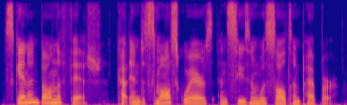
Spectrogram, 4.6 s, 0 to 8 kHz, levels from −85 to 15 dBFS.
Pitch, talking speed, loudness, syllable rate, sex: 190 Hz, 195 wpm, -18 LUFS, 4.5 syllables/s, female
